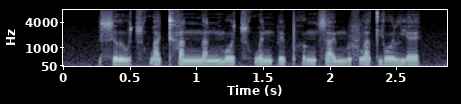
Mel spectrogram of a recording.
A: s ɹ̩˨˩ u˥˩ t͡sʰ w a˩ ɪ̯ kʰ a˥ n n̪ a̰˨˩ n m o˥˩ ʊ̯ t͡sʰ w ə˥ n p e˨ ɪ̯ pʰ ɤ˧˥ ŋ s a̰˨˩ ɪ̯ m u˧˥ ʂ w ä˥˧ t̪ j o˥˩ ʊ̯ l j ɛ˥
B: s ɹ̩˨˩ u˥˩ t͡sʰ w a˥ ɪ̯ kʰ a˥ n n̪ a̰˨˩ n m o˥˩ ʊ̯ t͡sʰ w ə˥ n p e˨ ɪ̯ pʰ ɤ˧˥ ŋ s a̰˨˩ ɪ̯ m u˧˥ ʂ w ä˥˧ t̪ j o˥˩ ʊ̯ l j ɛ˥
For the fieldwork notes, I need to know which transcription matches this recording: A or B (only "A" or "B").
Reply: A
